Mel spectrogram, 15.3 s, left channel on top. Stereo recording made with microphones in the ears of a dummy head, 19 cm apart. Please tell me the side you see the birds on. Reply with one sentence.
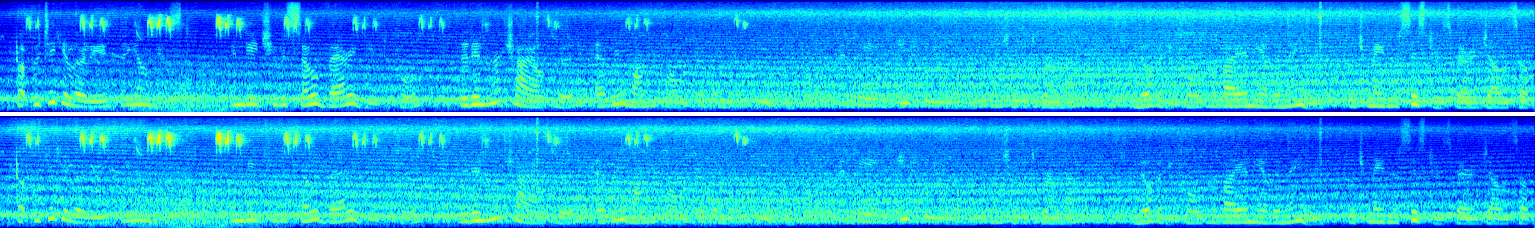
You can hear the birds on the right.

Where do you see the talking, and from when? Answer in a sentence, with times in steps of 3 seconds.
In this clip you hear the talking on the left from 0 s, in the centre from 6 s and on the left from 12 s.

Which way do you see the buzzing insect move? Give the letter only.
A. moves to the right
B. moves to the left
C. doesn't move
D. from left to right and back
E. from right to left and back
B.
